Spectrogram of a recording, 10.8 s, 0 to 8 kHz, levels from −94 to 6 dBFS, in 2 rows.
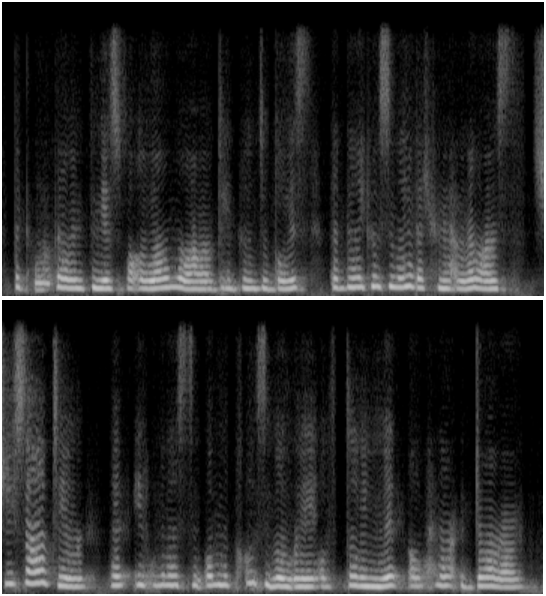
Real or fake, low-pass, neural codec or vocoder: fake; 7.2 kHz; codec, 16 kHz, 0.5 kbps, FreqCodec, smaller model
